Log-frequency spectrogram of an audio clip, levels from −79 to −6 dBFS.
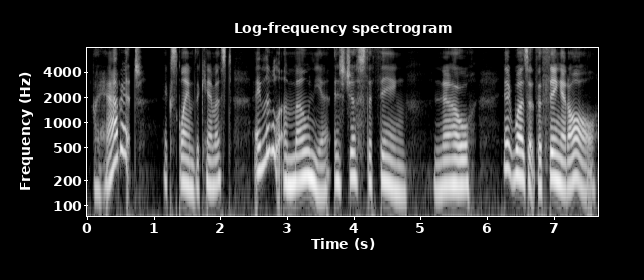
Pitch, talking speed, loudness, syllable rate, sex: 205 Hz, 150 wpm, -18 LUFS, 4.4 syllables/s, female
